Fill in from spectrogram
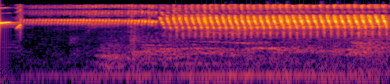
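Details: Male canary song intended to teach chicks and prompt females toward mating: a steady thin whistle held over a second, then a loud fast rolling trill of even repeated notes building in strength.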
